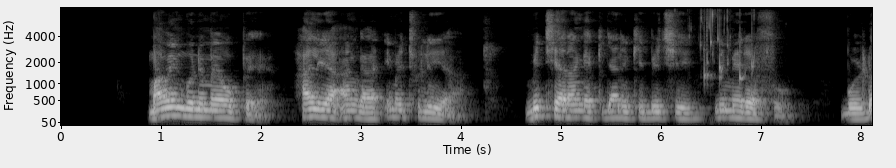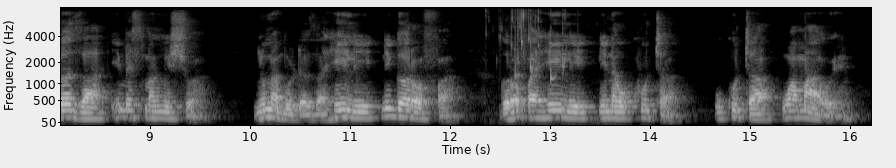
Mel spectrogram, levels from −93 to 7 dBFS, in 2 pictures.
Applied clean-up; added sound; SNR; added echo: none; Trickle, dribble; 18 dB; reverberation time 0.3 s.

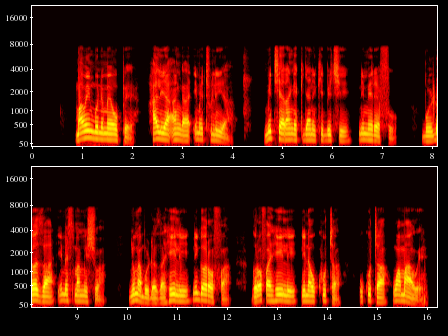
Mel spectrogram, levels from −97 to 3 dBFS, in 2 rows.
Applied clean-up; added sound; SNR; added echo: none; none; none; none.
